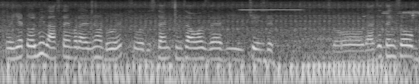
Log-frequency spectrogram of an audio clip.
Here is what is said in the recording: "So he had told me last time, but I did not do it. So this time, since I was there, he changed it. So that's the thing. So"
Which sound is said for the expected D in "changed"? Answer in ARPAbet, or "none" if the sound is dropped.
D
